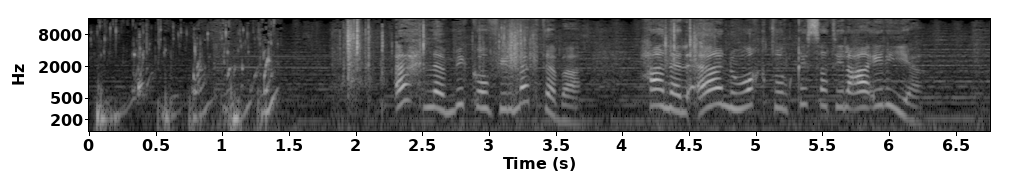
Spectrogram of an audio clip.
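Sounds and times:
bubbles blown underwater: 0.0 - 1.4
speech: 2.6 - 6.4.

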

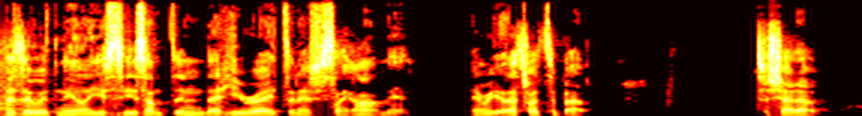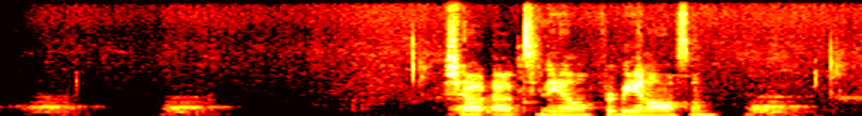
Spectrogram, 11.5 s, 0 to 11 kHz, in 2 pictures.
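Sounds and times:
speech: 0.0 - 4.0, 5.0 - 5.6, 8.7 - 11.2
dog barks in the background: 5.9 - 7.4, 10.7 - 11.2.

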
